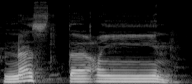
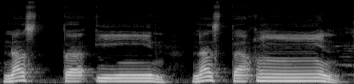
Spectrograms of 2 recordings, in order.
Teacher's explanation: Ini huruf ain, cara bacanya bukan di hidung dan bukan di pangkal tetapi di tengah kerongkongan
